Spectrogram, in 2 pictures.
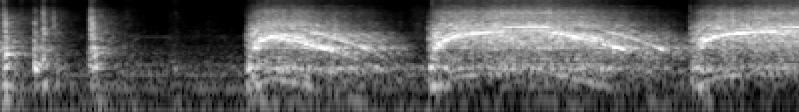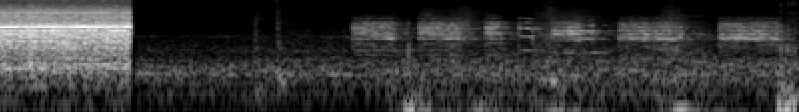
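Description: A food processor blends a peanut butter pie filling with vanilla extract in three loud whirring bursts separated by short pauses, followed by quieter clattering and handling sounds.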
